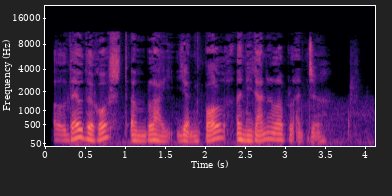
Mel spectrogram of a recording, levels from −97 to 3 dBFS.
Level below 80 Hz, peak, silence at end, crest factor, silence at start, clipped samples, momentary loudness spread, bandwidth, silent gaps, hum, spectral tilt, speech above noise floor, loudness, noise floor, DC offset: -58 dBFS; -14 dBFS; 0.3 s; 18 dB; 0.1 s; under 0.1%; 8 LU; 11.5 kHz; none; none; -5.5 dB/octave; 24 dB; -31 LUFS; -55 dBFS; under 0.1%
